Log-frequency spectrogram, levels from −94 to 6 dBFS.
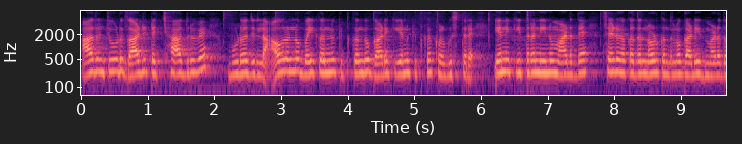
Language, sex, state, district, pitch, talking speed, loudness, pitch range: Kannada, female, Karnataka, Mysore, 225 Hz, 160 wpm, -19 LUFS, 215-235 Hz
